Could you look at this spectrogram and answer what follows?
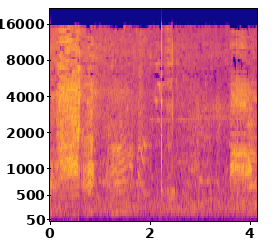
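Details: Goose walking in a zoo: a loud rasping honk opens, then quieter scattered calls follow, and a second coarse honk burst comes near the end.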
